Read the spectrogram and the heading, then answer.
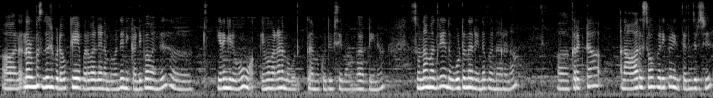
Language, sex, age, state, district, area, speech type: Tamil, female, 18-30, Tamil Nadu, Chennai, urban, spontaneous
